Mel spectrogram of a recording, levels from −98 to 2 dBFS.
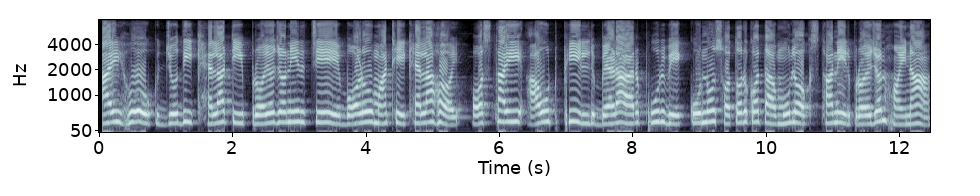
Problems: constant background noise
